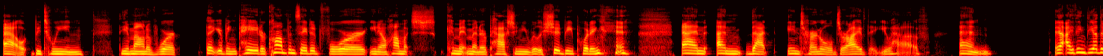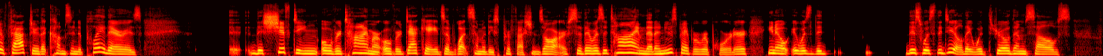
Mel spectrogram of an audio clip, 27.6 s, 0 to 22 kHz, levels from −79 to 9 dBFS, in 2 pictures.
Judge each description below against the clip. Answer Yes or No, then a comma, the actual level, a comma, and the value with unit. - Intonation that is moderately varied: Yes, average, 3.8 semitones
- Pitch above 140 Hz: Yes, medium, 185 Hz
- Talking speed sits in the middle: Yes, average, 180 wpm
